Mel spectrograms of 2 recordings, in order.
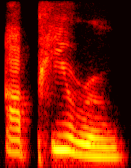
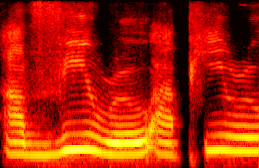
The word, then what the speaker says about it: Apiru: They were called Apiru. Also known as Aviru, Aviru. You can hear the similar pronunciation of the V and the P.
